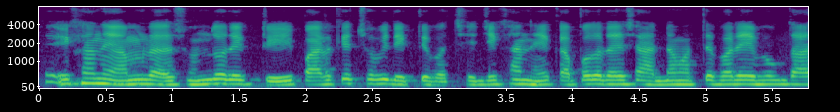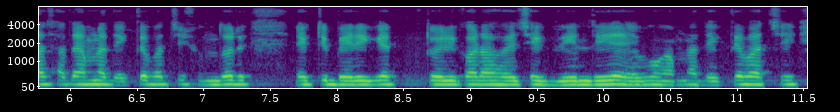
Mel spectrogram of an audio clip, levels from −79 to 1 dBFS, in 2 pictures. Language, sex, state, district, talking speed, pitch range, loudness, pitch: Bengali, male, West Bengal, Dakshin Dinajpur, 185 wpm, 140-150 Hz, -17 LUFS, 145 Hz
